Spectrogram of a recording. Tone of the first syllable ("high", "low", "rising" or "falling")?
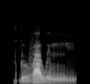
high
